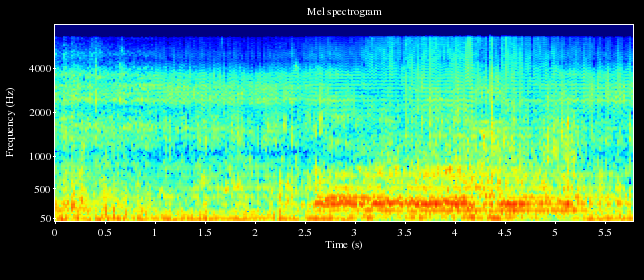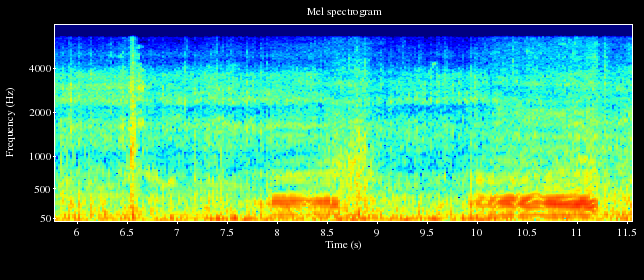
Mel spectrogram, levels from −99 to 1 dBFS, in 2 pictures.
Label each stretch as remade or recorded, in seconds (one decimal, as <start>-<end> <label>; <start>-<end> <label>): 0.0-1.0 recorded; 1.0-5.8 remade; 5.8-11.6 recorded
